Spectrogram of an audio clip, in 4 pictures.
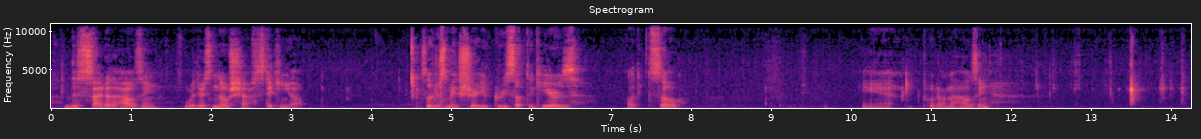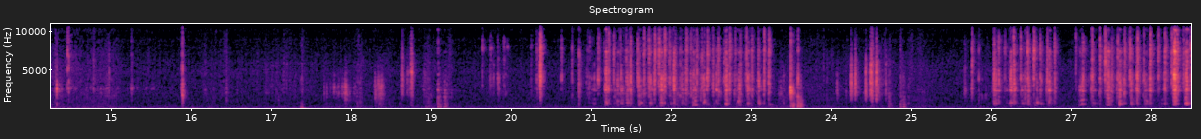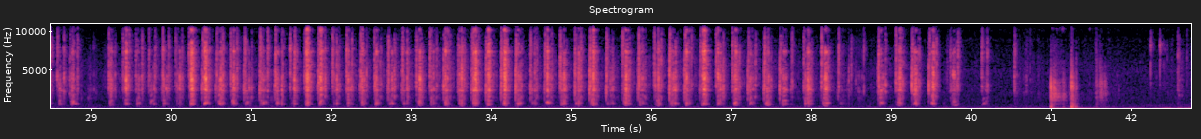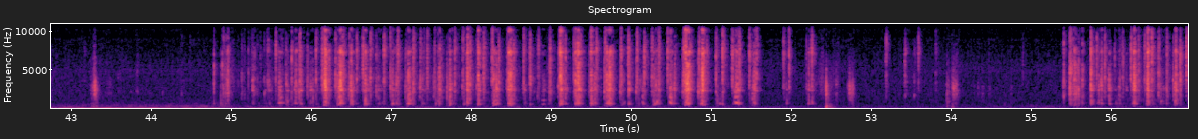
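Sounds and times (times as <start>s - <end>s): rapid small plastic clicks: 19.6s - 24.7s, 25.6s - 40.8s, 44.8s - 52.4s, 55.4s - 56.9s
low hum: 41.4s - 45.3s.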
